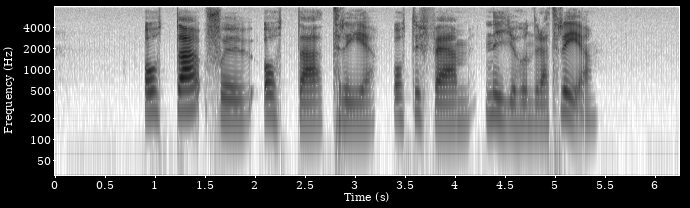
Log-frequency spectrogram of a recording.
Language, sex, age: Swedish, female, 34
